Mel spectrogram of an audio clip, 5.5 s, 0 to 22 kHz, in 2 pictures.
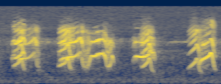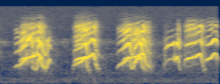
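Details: Noisy friarbird in Victoria, Australia, in February 2023, calling in harsh, cackling two- and three-note phrases with a nasal, rising quality, about eight bursts in quick succession.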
